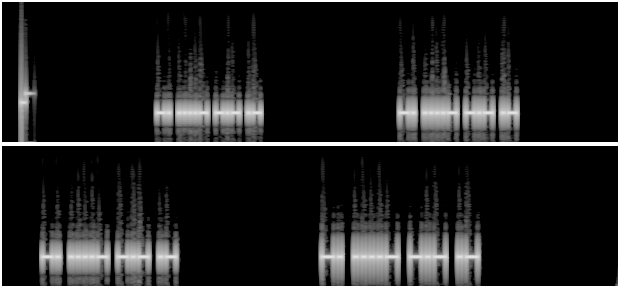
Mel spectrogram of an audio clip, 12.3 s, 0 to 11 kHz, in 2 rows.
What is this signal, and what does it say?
Morse code, heard as a keyed tone, about 38 wpm, 700 Hz. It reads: N4KA N4KA N4KA N4KA
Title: Speed Racing - USA Call Signs 30wpm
